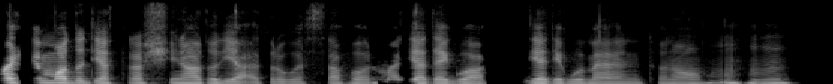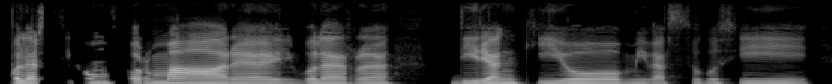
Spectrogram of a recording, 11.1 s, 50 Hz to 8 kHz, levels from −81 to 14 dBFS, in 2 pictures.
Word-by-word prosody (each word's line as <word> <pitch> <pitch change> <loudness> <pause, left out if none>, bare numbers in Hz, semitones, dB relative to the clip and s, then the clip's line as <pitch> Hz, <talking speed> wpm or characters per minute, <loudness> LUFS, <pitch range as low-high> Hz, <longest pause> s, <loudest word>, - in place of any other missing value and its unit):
qualche 205 -1 +4
modo 195 -1 +4
ti 190 - -6
ha 185 - +3
trascinato 180 -1 -5
dietro 165 -2 -6
questa 165 +1 -11
forma 175 0 -10
di - - -3
adegua 170 -1 -2 0.2
di 185 -1 -2
adeguamento, 165 -2 -6
no, 165 +1 -9
mh-mh, 180 -2 -8 0.3
volersi 190 +1 +3
conformare, 190 -2 +4
il 170 0 -7
voler 180 0 +1 0.3
dire: 185 0 +2
"Anch'io 180 -1 +2
mi 175 0 -7
vesto 170 +1 -7
così." 180 -1 -5
180 Hz, 125 wpm, -22 LUFS, 170-185 Hz, 0.3 s, qualche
